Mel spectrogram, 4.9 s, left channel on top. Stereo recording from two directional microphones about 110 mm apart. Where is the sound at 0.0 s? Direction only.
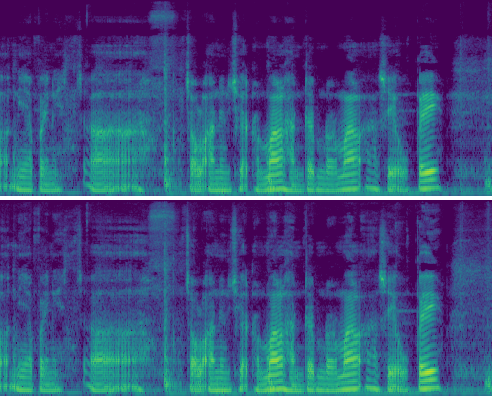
15° right (ahead or behind); by 4.8 s 45° right (ahead or behind).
